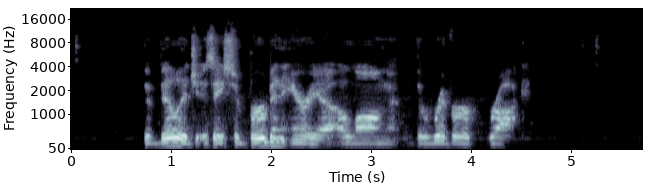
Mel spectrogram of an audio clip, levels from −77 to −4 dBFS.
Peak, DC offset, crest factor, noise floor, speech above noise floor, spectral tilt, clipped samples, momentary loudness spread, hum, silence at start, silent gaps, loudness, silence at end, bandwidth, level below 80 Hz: -6 dBFS; under 0.1%; 18 dB; -74 dBFS; 52 dB; -3.5 dB/octave; under 0.1%; 12 LU; none; 0.05 s; none; -22 LUFS; 1.15 s; 13 kHz; -70 dBFS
